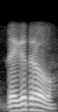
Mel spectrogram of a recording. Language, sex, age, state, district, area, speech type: Manipuri, male, 60+, Manipur, Kangpokpi, urban, conversation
